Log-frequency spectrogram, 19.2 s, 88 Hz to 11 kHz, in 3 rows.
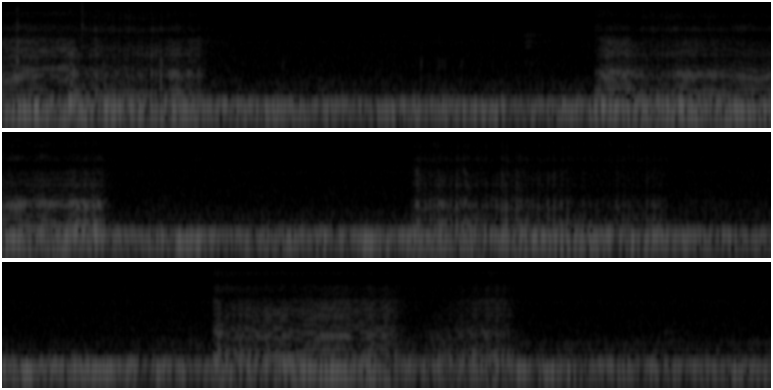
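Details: Loud rattling snores about every five seconds, roughly 12 a minute, from a bulldog sleeping restlessly, over a steady low hum; snoring.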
